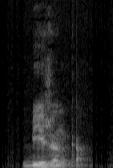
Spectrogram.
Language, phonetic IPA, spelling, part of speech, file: Ukrainian, [ˈbʲiʒenkɐ], біженка, noun, LL-Q8798 (ukr)-біженка.wav
- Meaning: female equivalent of бі́женець (bíženecʹ): refugee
